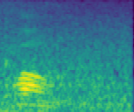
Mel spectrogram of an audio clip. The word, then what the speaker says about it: Cong: It's Kong. How do you spell that?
